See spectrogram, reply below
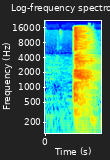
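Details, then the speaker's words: Respiratory physiotherapy demonstration of huffing, a passive directed-cough technique that targets the cough pattern or reflex to clear secretions. After inhaling through the nose, there is a single forceful open-mouth cough burst out of quiet. "Vamos con la siguiente técnica, que es también pasiva y se le denomina huffing o una tos dirigida. En este tipo de técnica está enfocado principalmente al patrón de la tos o el reflejo de la tos."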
